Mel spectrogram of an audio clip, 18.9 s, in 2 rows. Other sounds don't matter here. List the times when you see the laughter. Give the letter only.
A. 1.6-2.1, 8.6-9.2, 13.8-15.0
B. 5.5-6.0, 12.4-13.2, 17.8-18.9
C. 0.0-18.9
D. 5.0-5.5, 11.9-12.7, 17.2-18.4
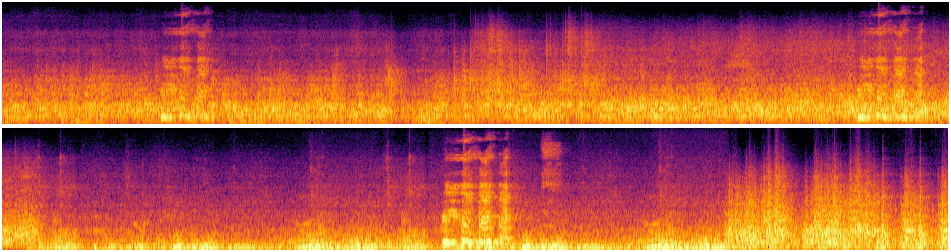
A.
